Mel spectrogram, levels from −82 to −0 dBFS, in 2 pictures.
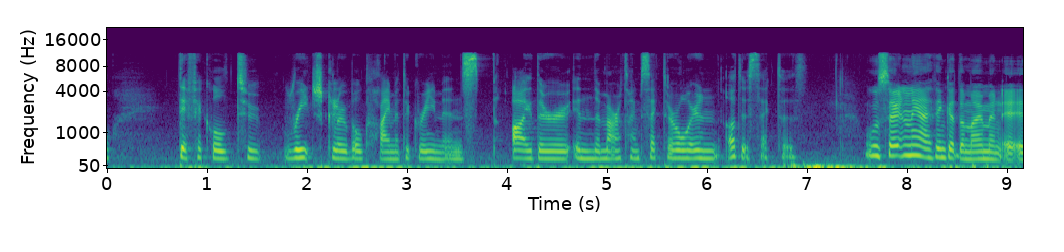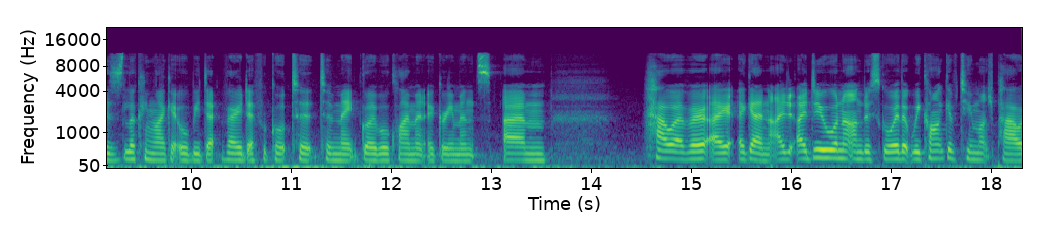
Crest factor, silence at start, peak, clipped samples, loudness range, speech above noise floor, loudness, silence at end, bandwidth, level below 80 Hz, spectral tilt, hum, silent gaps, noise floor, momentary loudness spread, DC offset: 16 dB; 0 s; -2 dBFS; under 0.1%; 4 LU; 24 dB; -17 LUFS; 0 s; 12 kHz; -34 dBFS; -3.5 dB/octave; none; none; -41 dBFS; 10 LU; under 0.1%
